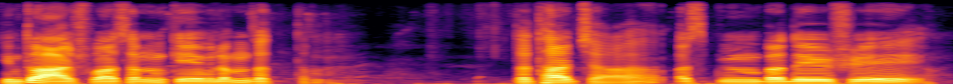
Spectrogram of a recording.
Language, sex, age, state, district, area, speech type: Sanskrit, male, 18-30, Karnataka, Chikkamagaluru, rural, spontaneous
